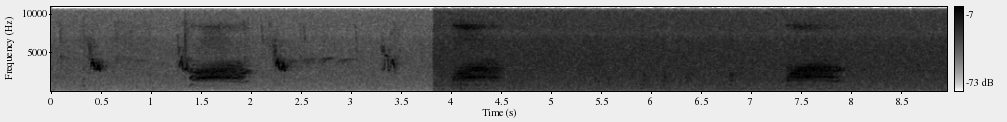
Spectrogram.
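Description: Eastern gray squirrel giving short, nasal, mewing calls with a few quick high chirps between them.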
